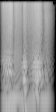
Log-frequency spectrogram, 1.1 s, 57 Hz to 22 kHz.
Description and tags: Whoosh Electric 01
An abstract electric whoosh sound to be used in sci-fi games, or similar futuristic sounding games. Useful for tuning in on a screen, or some other similar visual static noise-ish effect. Sounds a bit like an insect buzzing.
sound-design, strange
